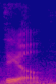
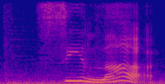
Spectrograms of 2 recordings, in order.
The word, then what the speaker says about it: Thiel: After being away for 1 week, I forgot how to pronounce Thiel's name. So, and I know it's not Thiel.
